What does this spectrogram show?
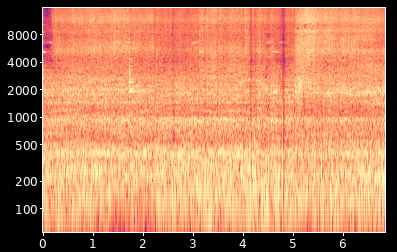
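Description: Prawn fry sizzling on a large flat iron tawa: a steady hiss over a low rumble.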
